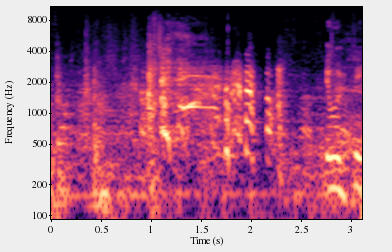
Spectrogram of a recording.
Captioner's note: man laughing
